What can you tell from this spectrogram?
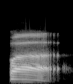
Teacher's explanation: Nah, bibir ini ada dua jenis ya, ada dua model. Pertama, bibir ya, yang bawah jumpa dengan gigi seri yang atas itu menghasilkan satu huruf yaitu fa. Fa ada udaranya. Fa. Nah, satu huruf.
